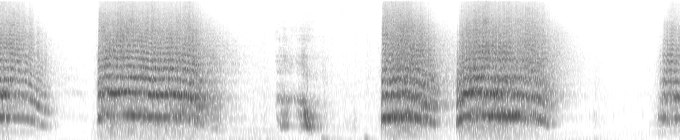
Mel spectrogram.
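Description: Elephant trumpeting: a series of about six separate calls in a row, the longest lasting about a second.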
